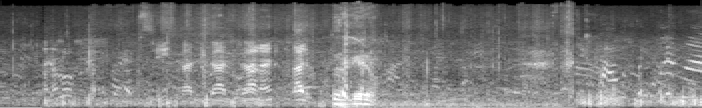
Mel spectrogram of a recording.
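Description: Children talk and shout excitedly nearby, outdoors.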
